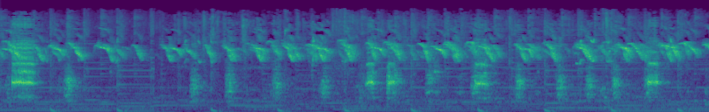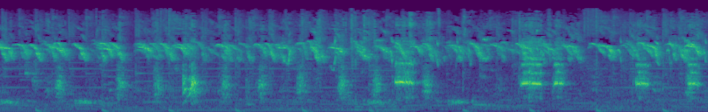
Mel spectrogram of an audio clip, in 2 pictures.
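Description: A brood of young chicks peeping without pause, a rapid string of high, falling cheeps, with a hen clucking lower now and then among them.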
